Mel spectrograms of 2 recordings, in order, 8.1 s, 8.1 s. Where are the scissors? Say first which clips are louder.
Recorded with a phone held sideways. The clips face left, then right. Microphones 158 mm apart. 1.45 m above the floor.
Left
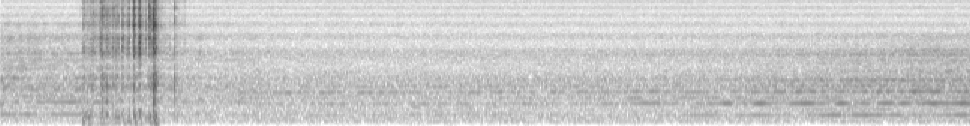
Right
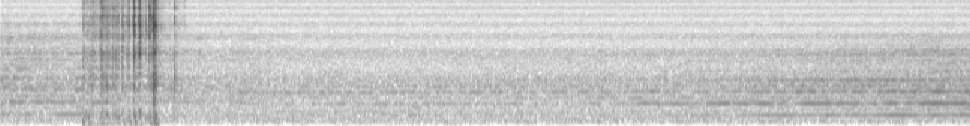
Left 1 dB; 15° left (ahead or behind).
